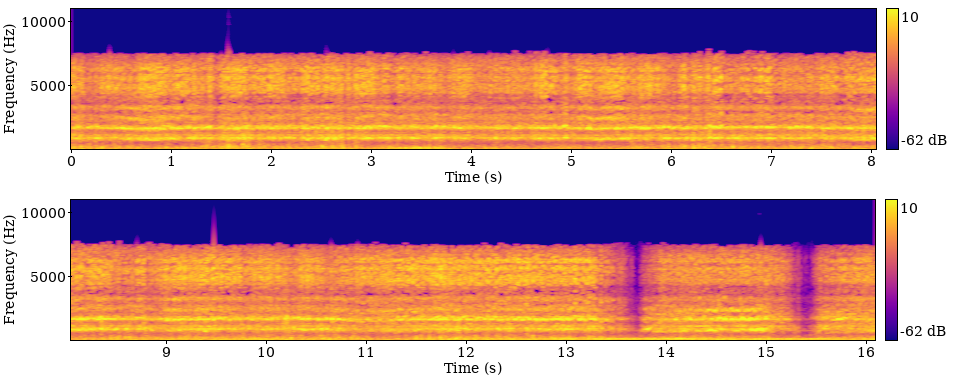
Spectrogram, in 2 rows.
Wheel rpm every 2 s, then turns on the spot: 230, 230, 230, 230, 220, 210, 160, 130.
none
